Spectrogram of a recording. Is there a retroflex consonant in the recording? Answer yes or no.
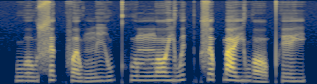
no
